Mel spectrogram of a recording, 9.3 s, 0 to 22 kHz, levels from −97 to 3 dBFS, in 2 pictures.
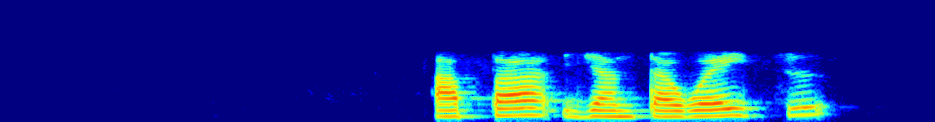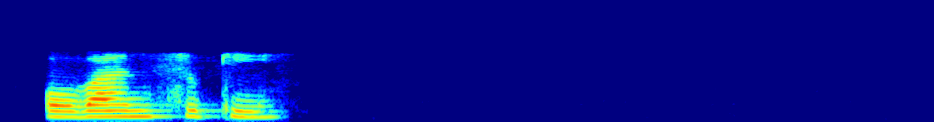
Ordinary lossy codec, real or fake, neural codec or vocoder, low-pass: Opus, 24 kbps; real; none; 3.6 kHz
